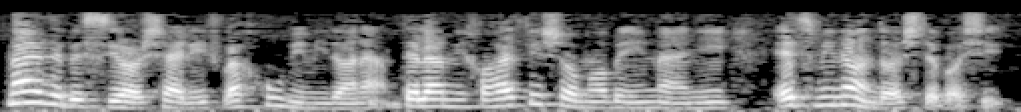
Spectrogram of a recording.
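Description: A woman reading the lines of an earnest, sensitive young prince in a fervent, halting, self-reproaching way. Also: lowish voice, animated, a little mellow, breathy edge, lo-fi sound.

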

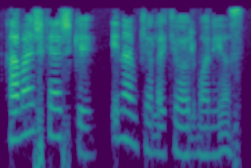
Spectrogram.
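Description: A woman's voice: lowish voice, animated, vocal fry, no room sound. A woman reading as a paranoid frightened man. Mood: knowing. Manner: pleading, then knowing and suspicious. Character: frightened paranoid male camp survivor. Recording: dull, dry lo-fi recording.

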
